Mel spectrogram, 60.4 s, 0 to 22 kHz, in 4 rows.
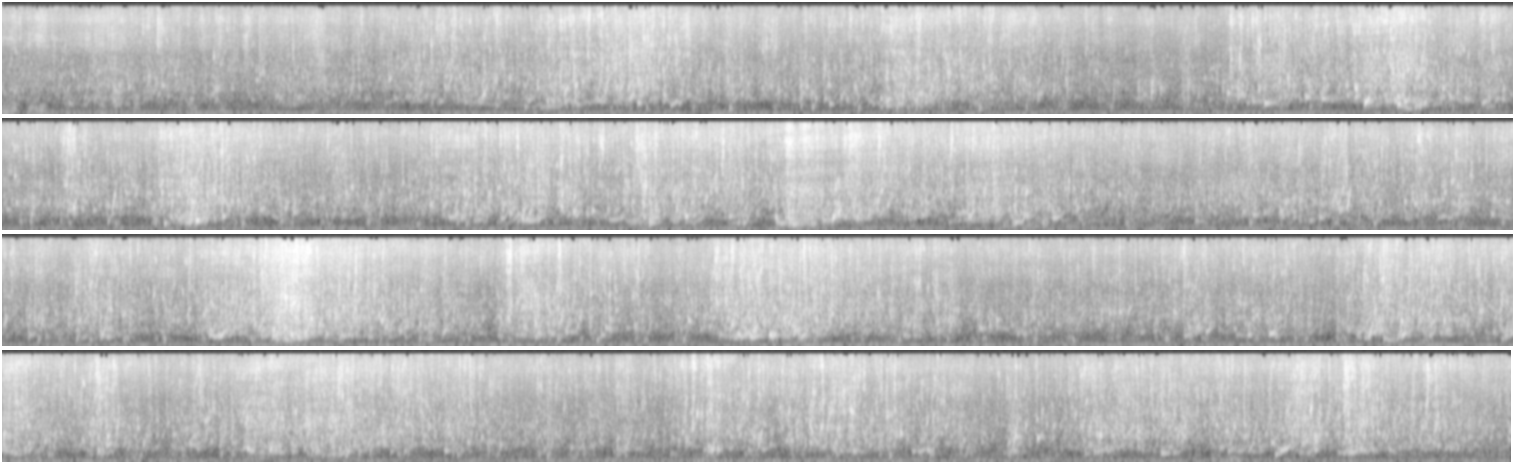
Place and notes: Unnamed Road, Česká Lípa, Česko - Šporka creek
The sound of running water in the Šporka creek, a random dog came for a drink. Tascam DR-05x, built-in microphones
31 October, 14:39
